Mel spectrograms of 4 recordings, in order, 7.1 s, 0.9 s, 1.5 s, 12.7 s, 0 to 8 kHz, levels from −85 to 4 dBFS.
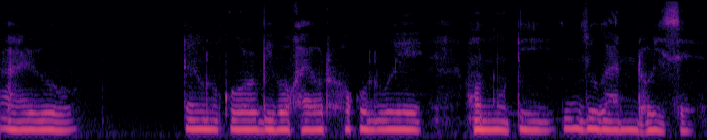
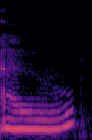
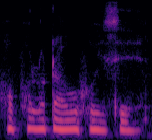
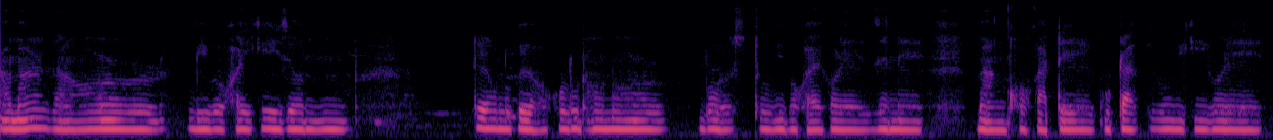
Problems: none marked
